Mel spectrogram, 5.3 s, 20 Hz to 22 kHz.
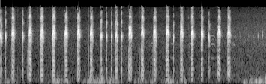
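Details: A courting pair of Atlantic yellow-nosed albatrosses allopreening on Gough Island, Tristan da Cunha, in September 2014, giving a fast, harsh clattering series of about four sharp pulses a second for over four seconds, then fading into soft background noise.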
